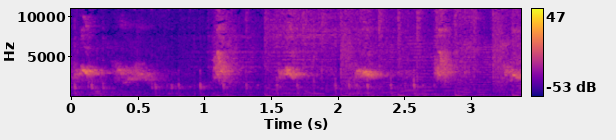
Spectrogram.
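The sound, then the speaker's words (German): A parrot calls repeatedly in a steady rhythm, about six sharp, bright squawks in a few seconds, with low swooping sounds underneath and no one talking. “Ey, Bro, wer hat diesen Papagei im Hintergrund?”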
